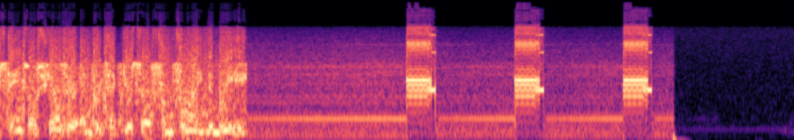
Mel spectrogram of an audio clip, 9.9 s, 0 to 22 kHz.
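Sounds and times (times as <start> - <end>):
steady radio hum: 0.0 - 3.4, 5.0 - 5.5, 6.4 - 6.9, 7.8 - 8.3
screeching digital data bursts: 5.1 - 5.5, 6.4 - 6.8, 7.8 - 8.2.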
